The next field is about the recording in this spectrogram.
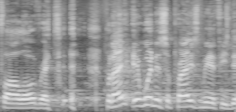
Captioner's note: chuckles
